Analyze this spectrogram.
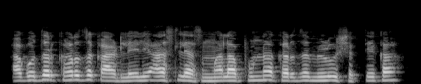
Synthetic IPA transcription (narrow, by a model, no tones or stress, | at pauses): əɡod̪əɾkəɾd͡zəkaɽleleəsljasməlapuɳakəɾd͡zəmiɭuɕək̚t̪eka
